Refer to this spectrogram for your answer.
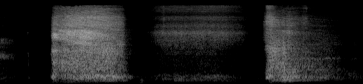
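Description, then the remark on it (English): A balloon being blown up: three long, forceful breathy puffs of airy hiss, the first loudest, with brief pauses between them and no talking. “You are impressed that I blew up a balloon.”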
